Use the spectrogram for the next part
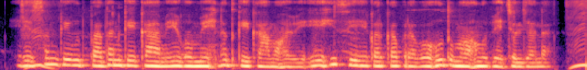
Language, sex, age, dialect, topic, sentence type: Bhojpuri, male, 18-24, Northern, agriculture, statement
